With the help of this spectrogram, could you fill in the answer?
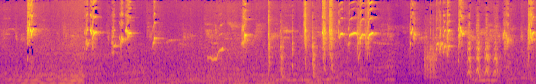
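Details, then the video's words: Male Javan myna in full song as a prompt for reluctant singers: varied harsh rasps, high whistles and a lower rising whistle, delivered in irregular bursts with dense chattering phrases toward the end. "Jalak Kebo Jantan Gacor Masteran - Pancingan Burung Jalak Malas Bunyi"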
